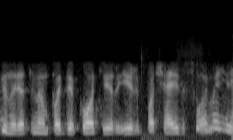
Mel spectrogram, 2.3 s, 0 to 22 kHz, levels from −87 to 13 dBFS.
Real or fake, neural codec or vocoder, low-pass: real; none; 7.2 kHz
